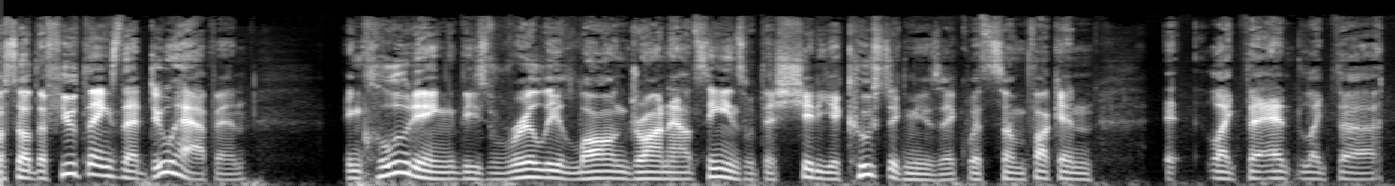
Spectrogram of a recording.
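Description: A man's voice: on the low side, dry recording. A man co-hosting a podcast in casual chat, blunt and opinionated, swearing freely as he reviews a game. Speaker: podcast co-host.

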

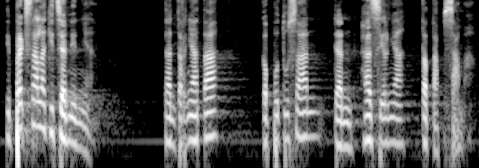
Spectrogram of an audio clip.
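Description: A preacher telling a moving story to the congregation during a sermon, speaking with strong emotion and rising to loud exclamations while addressing the listeners directly. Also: medium pitch, a little slow. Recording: long hall reverb.

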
